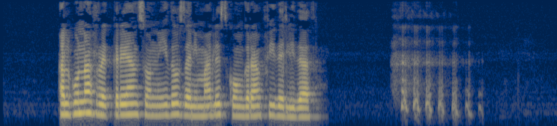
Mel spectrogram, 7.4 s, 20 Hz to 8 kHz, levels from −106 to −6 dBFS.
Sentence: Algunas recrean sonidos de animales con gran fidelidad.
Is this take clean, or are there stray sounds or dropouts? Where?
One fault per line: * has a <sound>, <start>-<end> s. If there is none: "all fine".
* has a laugh, 5.2-6.5 s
